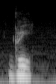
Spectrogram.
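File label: "gree", Nigerian Pidgin, male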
